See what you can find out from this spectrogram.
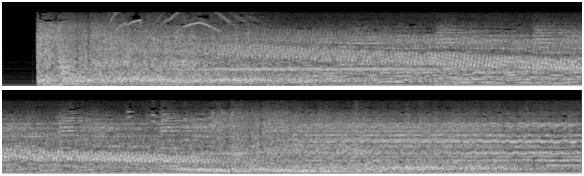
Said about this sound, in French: Jingle des quatre fantastiques.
